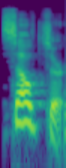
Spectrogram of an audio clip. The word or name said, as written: seltzer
